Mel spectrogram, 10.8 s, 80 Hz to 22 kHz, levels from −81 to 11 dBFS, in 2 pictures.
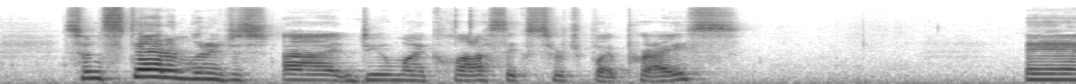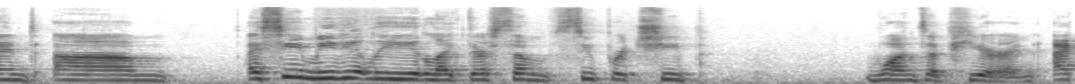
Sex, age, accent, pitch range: female, 40-59, American, 220-280 Hz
